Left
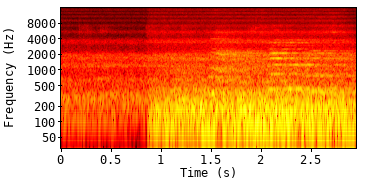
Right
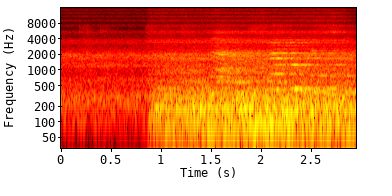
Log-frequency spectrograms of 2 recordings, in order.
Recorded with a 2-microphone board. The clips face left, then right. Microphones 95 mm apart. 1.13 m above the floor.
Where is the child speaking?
75° left (ahead or behind), 2.5 m.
